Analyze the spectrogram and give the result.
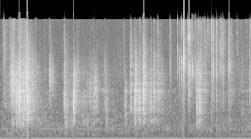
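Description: Thin rolled curls of light blue dry soap, solid and brittle, are crushed and crumbled into flakes between fingertips and palms with dark-painted nails on a white wooden table. Dense, dry, bright crunching and crackling comes in bursts of rapid short snaps with almost no low end, and each snap stops quickly.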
